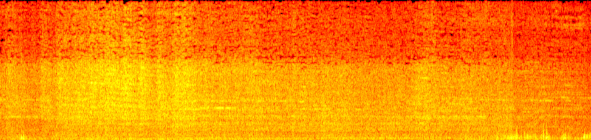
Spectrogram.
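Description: Double-stack intermodal container cars of a freight train rolling past, with a steady rolling noise of steel wheels on the rails.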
